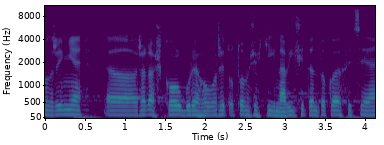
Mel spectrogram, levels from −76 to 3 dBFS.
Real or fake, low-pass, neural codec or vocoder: real; 9.9 kHz; none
